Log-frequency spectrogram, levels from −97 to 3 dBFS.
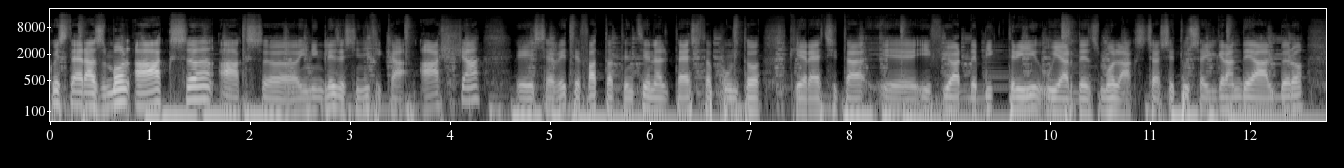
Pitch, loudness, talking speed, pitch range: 105 Hz, -30 LUFS, 185 wpm, 95-110 Hz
